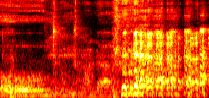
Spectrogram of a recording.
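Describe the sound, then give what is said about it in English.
A person growls low and raspy while producing a second sound at the same time, a rough, gritty vocal texture that grows louder and harsher partway through. “Can you growl and make that sound at the same time?”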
